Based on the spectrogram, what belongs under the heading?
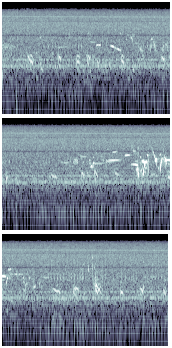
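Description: Sharp-tailed grouse at a lek: a busy chorus of short clucks, cackles and squeaky chirps from several birds, loudest midway, over a steady low hum.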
